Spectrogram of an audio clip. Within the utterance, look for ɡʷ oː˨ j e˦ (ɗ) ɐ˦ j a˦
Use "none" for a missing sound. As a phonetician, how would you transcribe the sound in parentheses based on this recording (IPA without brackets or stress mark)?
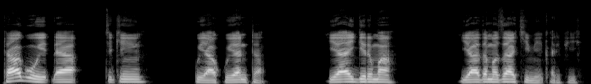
ɗ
